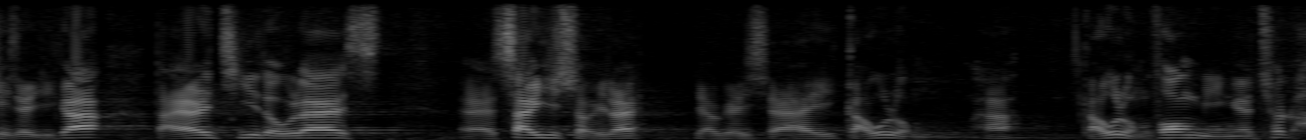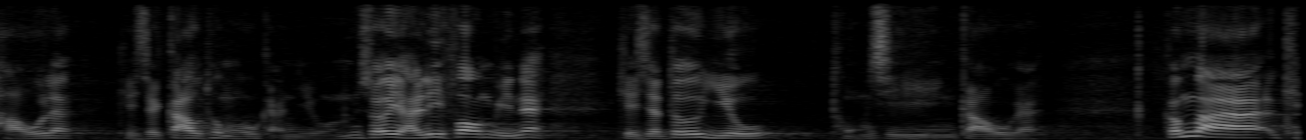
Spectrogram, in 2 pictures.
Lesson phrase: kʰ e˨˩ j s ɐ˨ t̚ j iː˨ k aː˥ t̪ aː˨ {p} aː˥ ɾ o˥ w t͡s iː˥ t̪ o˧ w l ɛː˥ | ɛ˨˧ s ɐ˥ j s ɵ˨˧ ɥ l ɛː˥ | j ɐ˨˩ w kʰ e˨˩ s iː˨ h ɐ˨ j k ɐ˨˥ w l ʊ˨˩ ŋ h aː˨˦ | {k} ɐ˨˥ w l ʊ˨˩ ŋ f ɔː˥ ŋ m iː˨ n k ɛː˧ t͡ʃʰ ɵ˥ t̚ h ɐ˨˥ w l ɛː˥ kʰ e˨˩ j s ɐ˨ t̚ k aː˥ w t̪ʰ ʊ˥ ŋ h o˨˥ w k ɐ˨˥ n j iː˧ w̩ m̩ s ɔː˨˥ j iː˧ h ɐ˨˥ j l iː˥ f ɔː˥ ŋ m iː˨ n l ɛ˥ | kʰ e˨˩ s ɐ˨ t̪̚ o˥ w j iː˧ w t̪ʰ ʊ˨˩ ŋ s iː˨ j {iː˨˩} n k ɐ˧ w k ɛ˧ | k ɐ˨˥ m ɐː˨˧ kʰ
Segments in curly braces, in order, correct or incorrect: incorrect: k, correct, correct

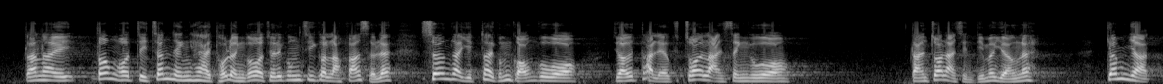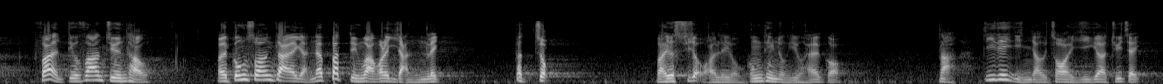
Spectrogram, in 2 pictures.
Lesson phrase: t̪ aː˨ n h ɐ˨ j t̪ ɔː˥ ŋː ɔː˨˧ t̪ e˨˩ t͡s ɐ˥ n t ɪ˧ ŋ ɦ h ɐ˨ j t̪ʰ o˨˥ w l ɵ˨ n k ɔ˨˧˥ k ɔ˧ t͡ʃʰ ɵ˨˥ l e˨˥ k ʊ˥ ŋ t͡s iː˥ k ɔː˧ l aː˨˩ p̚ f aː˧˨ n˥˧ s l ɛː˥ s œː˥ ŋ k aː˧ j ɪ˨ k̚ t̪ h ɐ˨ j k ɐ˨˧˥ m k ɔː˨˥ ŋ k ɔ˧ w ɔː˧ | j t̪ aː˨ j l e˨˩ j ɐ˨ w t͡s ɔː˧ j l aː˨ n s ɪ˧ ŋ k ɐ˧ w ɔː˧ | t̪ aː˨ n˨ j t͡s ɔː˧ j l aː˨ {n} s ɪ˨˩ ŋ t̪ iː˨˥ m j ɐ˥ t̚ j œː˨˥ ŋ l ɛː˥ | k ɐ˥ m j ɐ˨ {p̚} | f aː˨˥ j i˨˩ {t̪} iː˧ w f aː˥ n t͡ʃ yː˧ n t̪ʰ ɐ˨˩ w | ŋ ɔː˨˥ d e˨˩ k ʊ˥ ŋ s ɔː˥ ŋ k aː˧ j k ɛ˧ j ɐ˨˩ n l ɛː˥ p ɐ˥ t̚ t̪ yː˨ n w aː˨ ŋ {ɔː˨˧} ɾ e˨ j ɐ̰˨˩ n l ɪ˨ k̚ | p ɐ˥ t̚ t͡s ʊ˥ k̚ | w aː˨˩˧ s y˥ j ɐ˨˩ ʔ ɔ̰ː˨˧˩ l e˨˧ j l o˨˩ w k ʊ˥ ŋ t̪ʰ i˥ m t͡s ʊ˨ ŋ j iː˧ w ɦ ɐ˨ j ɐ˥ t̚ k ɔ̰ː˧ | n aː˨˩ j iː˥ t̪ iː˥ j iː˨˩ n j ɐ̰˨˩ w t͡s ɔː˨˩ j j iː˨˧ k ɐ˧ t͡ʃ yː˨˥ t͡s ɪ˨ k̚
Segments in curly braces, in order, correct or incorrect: correct, incorrect: t̚, correct, incorrect: ɔ˨˧

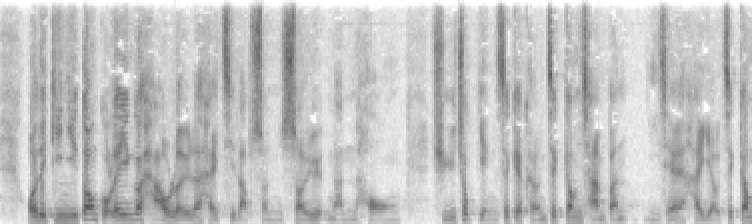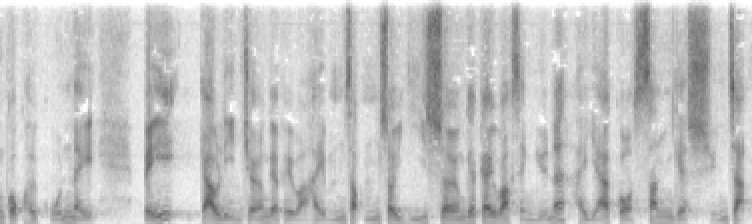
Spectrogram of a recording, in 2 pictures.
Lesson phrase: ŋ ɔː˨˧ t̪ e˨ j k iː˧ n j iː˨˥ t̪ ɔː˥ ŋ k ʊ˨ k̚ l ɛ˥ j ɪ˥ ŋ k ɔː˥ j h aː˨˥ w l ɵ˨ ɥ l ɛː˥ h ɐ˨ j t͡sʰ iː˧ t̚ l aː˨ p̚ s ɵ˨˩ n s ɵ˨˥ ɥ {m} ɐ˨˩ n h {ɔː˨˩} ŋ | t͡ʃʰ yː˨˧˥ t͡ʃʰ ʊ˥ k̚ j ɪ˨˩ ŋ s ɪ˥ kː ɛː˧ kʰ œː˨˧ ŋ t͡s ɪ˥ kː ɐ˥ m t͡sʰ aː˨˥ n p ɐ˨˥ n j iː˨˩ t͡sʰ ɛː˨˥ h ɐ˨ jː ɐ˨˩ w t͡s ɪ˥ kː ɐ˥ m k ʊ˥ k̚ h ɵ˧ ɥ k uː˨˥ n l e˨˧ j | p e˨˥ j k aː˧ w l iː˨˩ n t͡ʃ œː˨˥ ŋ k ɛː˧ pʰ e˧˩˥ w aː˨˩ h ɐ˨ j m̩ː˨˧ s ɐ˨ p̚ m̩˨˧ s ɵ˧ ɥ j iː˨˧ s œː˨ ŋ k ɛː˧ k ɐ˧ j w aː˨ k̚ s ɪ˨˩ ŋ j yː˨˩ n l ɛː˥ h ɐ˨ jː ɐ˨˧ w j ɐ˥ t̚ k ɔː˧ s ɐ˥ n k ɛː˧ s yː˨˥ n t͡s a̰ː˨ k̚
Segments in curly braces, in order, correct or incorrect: incorrect: ŋ, correct

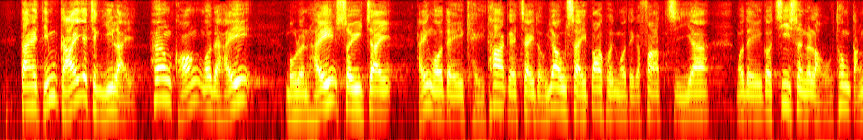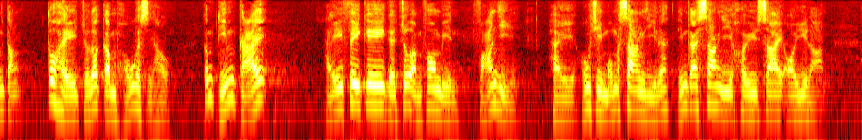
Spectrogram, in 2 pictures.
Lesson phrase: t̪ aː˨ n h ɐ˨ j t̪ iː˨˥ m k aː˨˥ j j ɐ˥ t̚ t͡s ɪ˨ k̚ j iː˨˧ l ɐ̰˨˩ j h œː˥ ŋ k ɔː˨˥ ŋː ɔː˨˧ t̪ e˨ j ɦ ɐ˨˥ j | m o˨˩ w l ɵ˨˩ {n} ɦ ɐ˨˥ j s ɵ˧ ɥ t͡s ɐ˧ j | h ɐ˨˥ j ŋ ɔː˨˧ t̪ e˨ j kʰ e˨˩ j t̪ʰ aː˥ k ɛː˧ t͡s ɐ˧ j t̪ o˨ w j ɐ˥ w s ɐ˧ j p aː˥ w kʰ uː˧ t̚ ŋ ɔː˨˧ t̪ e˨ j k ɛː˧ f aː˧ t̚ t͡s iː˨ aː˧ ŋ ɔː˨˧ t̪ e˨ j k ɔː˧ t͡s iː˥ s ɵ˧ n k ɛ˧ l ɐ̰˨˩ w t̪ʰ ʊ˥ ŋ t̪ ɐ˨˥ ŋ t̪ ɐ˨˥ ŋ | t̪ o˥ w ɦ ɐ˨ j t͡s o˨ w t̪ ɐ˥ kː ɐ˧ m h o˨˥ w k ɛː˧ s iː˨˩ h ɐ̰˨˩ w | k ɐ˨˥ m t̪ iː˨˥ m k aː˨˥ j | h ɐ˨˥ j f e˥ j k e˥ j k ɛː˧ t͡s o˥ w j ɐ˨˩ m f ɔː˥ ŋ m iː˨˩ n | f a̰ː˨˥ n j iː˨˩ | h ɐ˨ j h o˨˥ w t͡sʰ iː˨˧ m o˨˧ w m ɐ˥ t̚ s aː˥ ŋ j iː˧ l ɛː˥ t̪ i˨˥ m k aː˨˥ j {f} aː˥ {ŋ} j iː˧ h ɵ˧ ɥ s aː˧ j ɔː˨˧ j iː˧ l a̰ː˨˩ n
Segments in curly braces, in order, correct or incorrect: correct, incorrect: s, correct

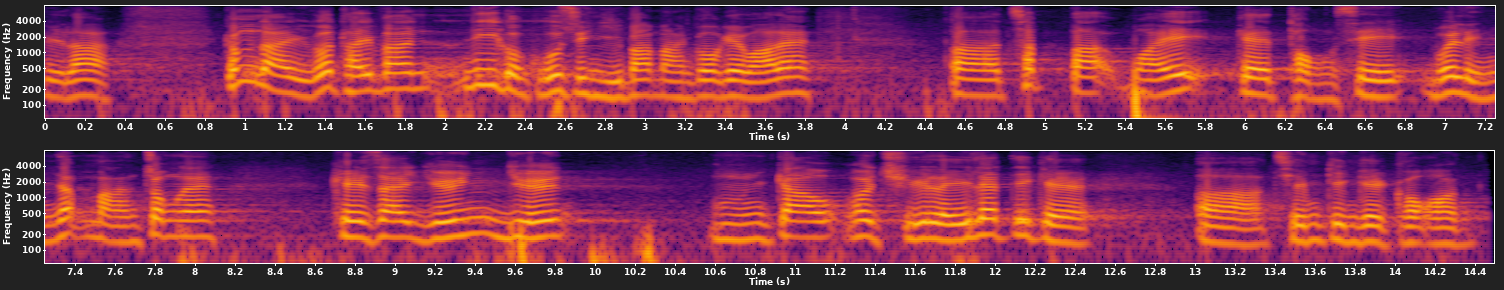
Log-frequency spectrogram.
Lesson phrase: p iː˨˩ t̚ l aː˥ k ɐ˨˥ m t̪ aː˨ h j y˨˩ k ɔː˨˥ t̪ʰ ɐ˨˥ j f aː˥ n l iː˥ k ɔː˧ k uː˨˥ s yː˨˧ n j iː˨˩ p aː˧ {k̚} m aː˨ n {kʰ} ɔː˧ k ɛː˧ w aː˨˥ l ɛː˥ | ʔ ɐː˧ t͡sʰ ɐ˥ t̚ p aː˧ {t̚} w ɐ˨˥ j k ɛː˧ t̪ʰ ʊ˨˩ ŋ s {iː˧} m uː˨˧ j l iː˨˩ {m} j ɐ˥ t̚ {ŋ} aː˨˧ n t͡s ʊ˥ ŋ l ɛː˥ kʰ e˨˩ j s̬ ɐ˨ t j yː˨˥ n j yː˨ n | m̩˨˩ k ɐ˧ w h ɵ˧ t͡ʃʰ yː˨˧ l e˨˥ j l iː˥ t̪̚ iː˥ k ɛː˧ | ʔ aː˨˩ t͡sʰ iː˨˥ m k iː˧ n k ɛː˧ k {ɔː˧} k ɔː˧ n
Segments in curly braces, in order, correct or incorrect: incorrect: t̚, incorrect: k, correct, correct, incorrect: n, incorrect: m, correct

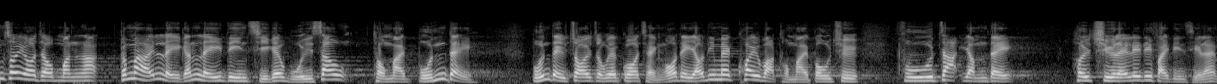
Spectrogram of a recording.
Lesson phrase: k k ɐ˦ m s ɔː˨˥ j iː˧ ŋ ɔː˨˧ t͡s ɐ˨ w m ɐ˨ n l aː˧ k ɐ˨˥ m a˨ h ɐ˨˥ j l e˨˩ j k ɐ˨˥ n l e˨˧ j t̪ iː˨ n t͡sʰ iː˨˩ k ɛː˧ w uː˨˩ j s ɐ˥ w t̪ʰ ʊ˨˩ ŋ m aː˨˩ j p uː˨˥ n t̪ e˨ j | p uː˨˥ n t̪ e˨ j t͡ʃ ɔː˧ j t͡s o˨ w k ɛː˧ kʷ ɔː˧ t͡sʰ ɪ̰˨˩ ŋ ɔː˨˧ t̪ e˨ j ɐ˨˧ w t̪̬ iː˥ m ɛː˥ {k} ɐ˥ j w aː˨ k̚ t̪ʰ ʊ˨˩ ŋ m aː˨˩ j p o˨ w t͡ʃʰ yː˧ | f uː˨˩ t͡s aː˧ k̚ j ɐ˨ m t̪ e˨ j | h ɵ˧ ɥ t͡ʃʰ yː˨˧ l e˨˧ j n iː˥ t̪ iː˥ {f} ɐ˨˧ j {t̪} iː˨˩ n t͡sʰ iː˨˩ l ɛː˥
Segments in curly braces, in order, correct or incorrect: incorrect: kʰ, correct, correct

